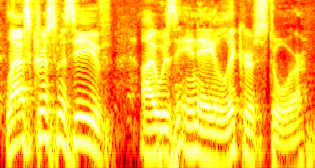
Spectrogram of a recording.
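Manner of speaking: normal talking voice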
